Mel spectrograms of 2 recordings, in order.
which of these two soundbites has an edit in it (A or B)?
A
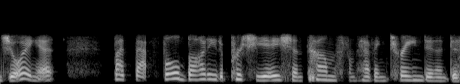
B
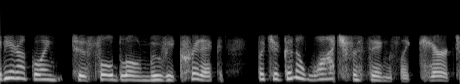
A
